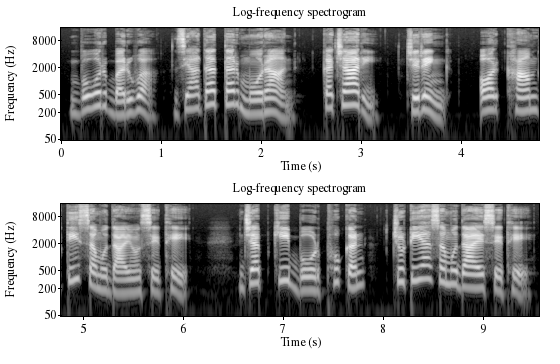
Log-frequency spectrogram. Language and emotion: Hindi, neutral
